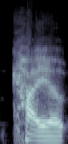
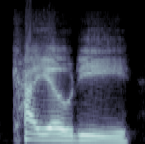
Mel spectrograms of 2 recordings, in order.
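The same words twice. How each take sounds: First: The word is said short and clipped. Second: The word is said long and drawn out. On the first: This is the proper way to say it. The speaker calls it right. "coyote is how people are supposed to say it" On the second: This is how many people around here say it. The speaker calls it wrong. "coyote is like the very long drawn out"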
